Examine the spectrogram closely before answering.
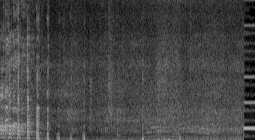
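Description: A man laughing in short repeated bursts, each falling in pitch, then trailing off. Near the end a short, flat, high beep cuts in over everything: an edited-in censor bleep.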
